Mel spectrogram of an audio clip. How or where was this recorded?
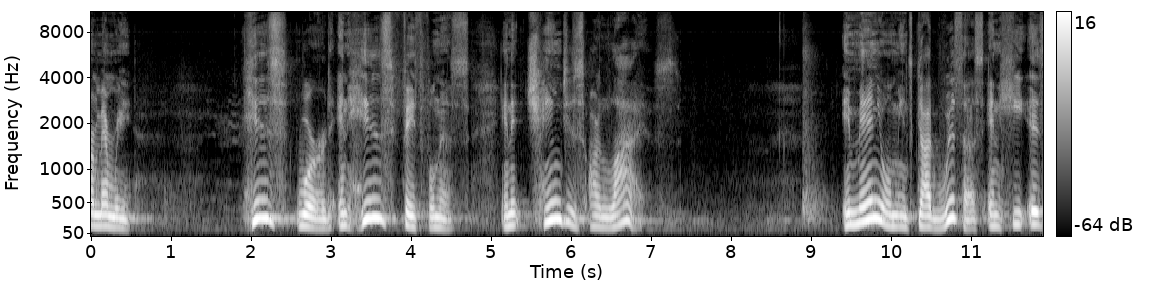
large echoing room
